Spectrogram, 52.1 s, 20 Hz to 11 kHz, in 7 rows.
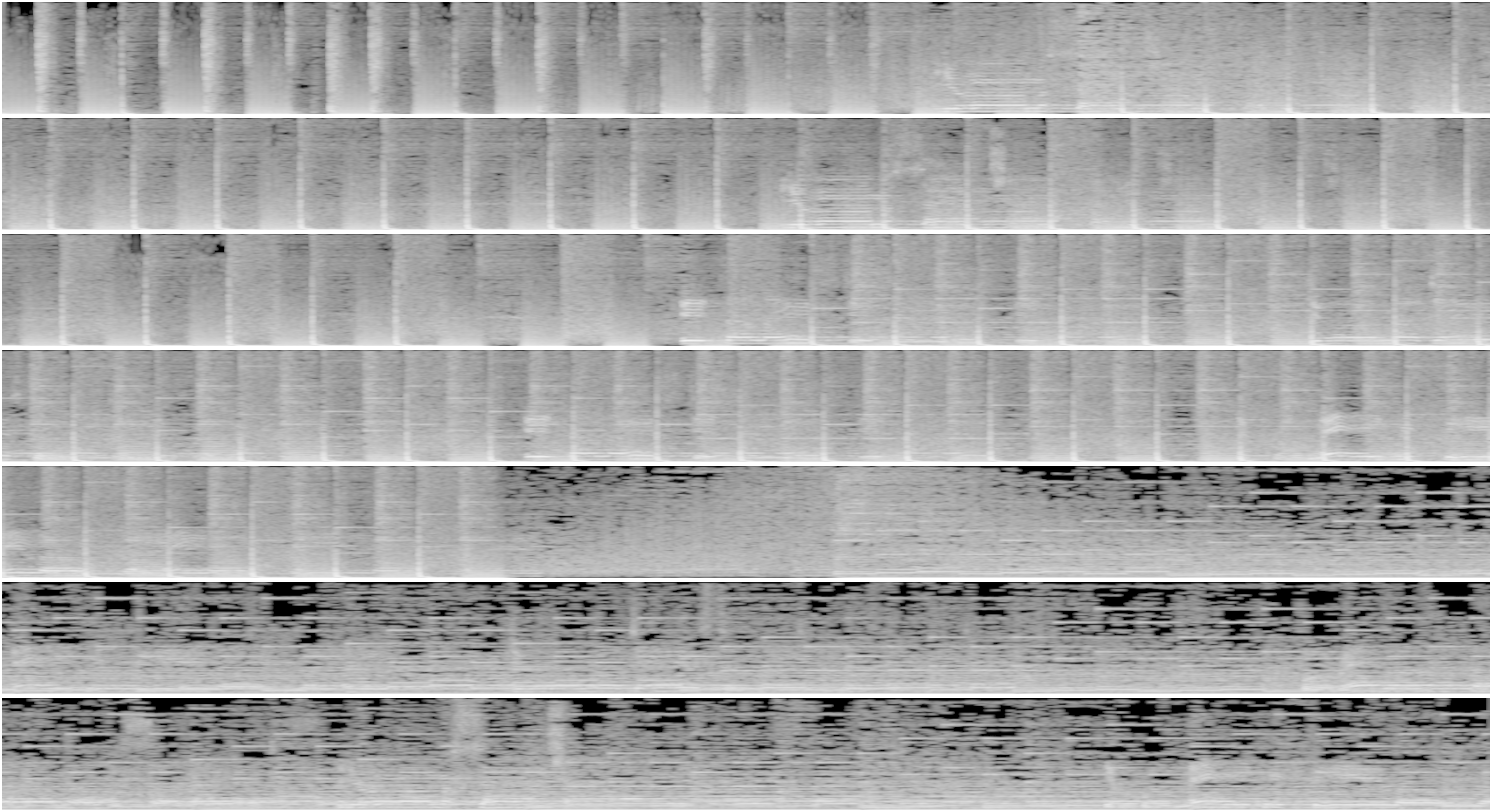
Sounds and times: Techno: 0:00.0 - 0:52.0.

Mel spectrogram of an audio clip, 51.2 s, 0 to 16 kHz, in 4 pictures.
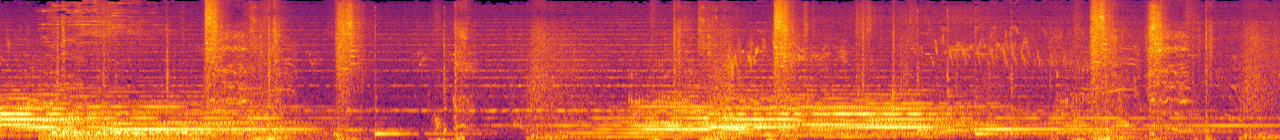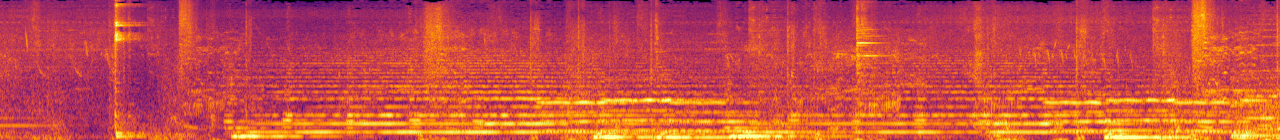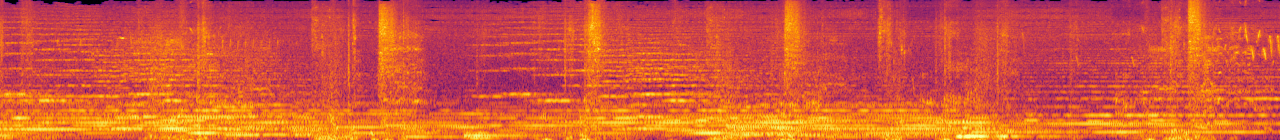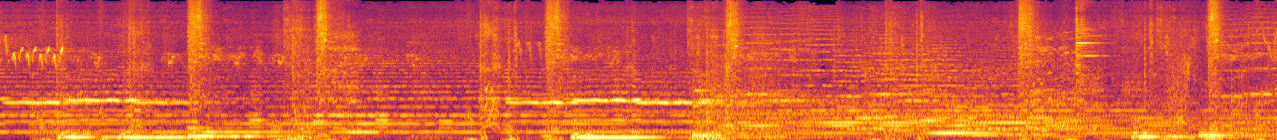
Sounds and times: Soundtrack music: 0:00.0 - 0:13.1, 0:15.0 - 0:51.1.

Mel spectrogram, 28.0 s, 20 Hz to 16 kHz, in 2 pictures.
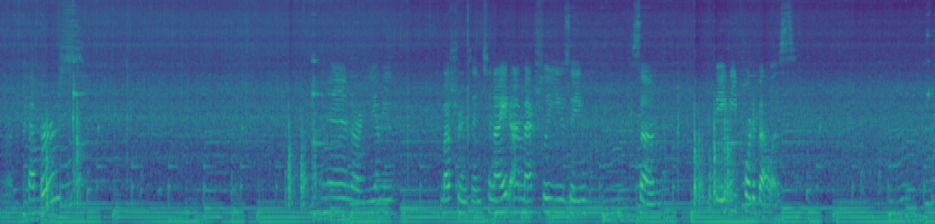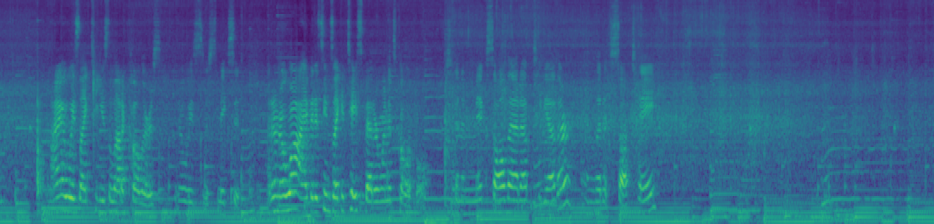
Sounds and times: Speech: 0:00.0 - 0:01.1, 0:04.8 - 0:05.9, 0:06.6 - 0:08.8, 0:09.5 - 0:09.9, 0:10.8 - 0:11.9, 0:14.8 - 0:23.9
Music: 0:00.0 - 0:28.0.

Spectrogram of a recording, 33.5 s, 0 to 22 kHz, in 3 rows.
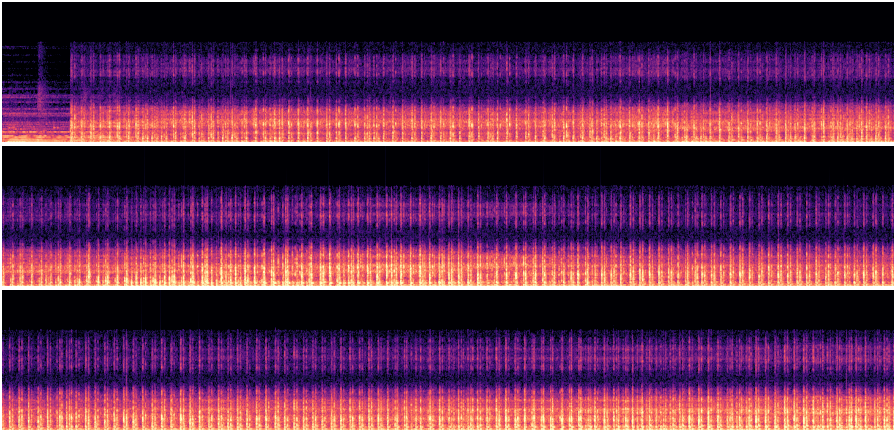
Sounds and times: Motorcycle: 0:00.0 - 0:33.4
Engine knocking: 0:01.0 - 0:33.4.

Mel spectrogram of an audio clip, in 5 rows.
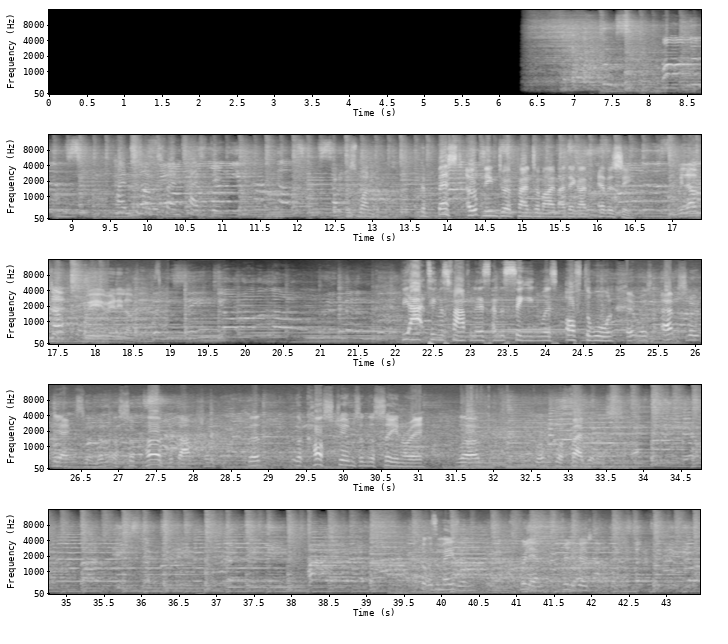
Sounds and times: Music: 0:06.3 - 0:43.4.

